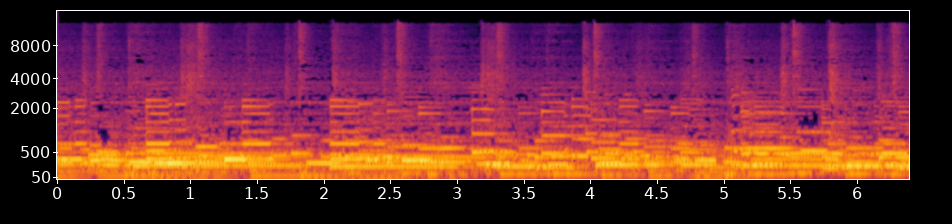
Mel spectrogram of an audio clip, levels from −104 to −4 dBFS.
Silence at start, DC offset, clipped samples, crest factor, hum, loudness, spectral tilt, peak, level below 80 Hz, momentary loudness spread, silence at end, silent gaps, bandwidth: 0 s; under 0.1%; under 0.1%; 12 dB; none; -19 LUFS; -7.5 dB/octave; -6 dBFS; -38 dBFS; 5 LU; 0 s; none; 13 kHz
